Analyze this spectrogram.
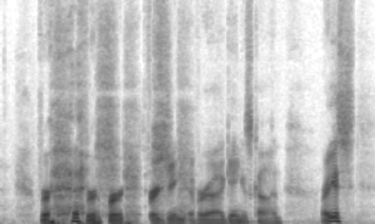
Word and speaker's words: Genghis Khan: But it is unfortunately not for Genghis Khan. Or I guess I've seen people say it's supposed to be pronounced Chinggis Khan, but I'm not. I'm saying Genghis. I was on a show somewhere where we were talking about that.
